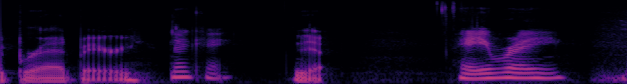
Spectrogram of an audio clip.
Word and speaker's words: Bradbury: wrote a lot of I'm sure it's Bradbury in that bread Brewery like Burberry it's not like Burberry perhaps if you were speaking in British English or something you pronounce it differently but I've always said Ray Bradbury okay yeah hey Ray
